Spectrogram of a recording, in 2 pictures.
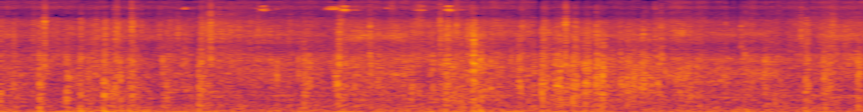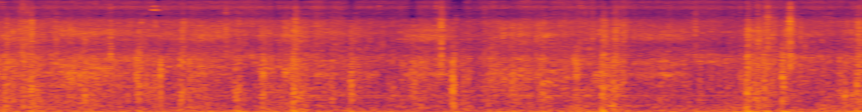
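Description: A bike's frame and chain rattle over bumps.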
